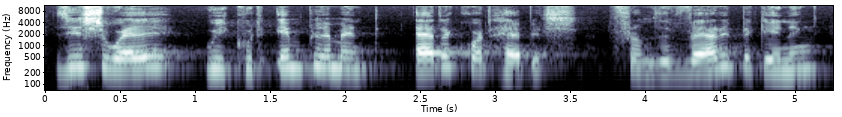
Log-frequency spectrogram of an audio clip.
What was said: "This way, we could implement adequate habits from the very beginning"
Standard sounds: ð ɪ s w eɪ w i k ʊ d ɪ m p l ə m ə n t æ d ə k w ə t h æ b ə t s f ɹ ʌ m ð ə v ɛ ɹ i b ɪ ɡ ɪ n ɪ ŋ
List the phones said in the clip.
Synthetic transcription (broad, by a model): ð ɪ s w eɪ w i k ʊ d ɪ m p l ə m ə n t æ d ə k w ə t h æ b ə t s f ɹ ʌ m ð ə v ɛ ɹ i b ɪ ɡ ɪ n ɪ ŋ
